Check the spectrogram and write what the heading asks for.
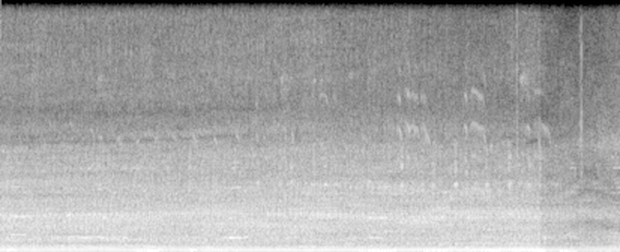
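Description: Tractor's diesel engine running steadily with a low, even drone.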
